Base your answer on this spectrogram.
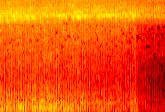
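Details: A grasshopper, a kind known for its loud voice and often heard at night, gives a loud, shrill, steady buzz that fades slightly near the end.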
